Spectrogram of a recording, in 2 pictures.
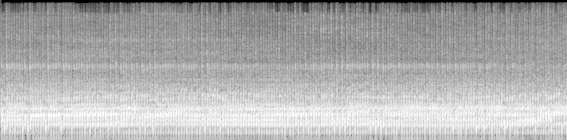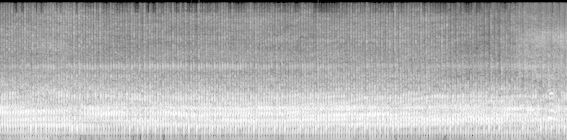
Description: Saw starts and runs strong, cuts wood like a champ.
